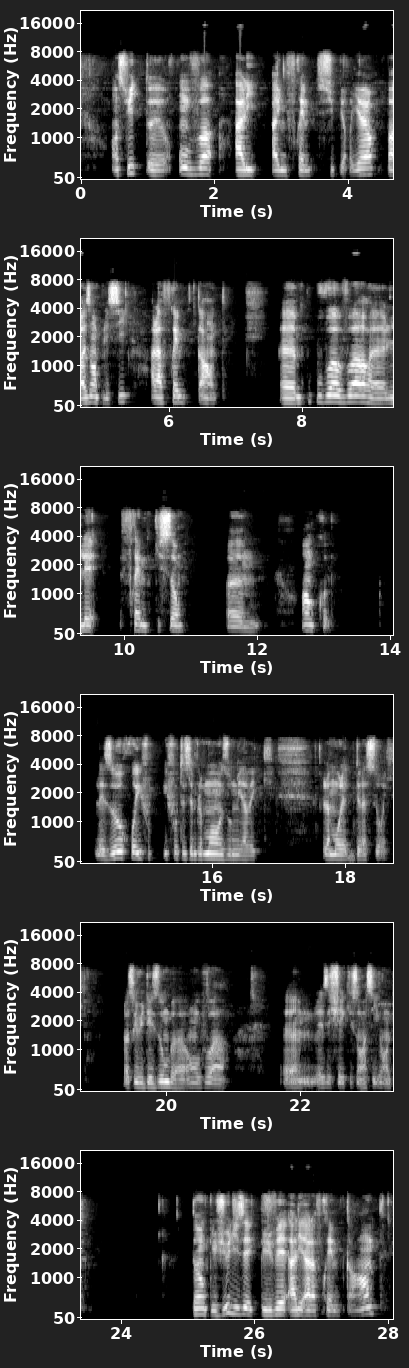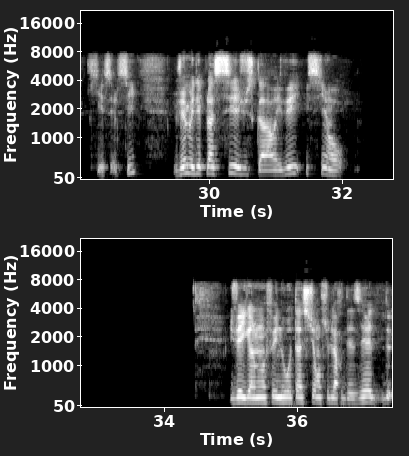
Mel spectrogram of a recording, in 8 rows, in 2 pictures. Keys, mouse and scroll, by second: 1.1-3.6 scroll up 4, 3.6-4.9 scroll up 1, 4.9-6.4 scroll up 1, 6.4-16.0 drag, 27.4-37.4 drag.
